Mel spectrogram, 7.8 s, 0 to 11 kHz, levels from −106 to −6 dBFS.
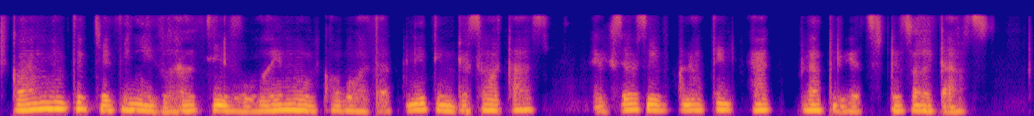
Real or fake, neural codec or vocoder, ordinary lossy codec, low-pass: fake; codec, 16 kHz, 1 kbps, FreqCodec, smaller model; none; 7.2 kHz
